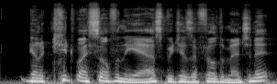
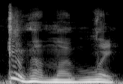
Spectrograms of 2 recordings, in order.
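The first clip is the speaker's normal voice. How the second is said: loud, quick mock order; hammed-up pushy demand; mock command; 4 semitones lower, 5 dB louder, faster than usual. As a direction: bellow it playfully, pitched down. Playful mock command, louder.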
